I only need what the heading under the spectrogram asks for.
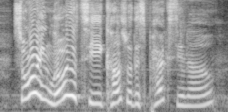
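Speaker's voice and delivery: put-on loud, high-pitched poor British accent. Quoting to the audience what Niall says, in a bad British accent. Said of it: "I'm not good with a British accent".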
